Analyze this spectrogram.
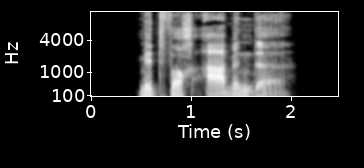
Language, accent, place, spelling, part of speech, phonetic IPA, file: German, Germany, Berlin, Mittwochabende, noun, [ˌmɪtvɔxˈʔaːbn̩də], De-Mittwochabende.ogg
- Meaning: nominative/accusative/genitive plural of Mittwochabend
